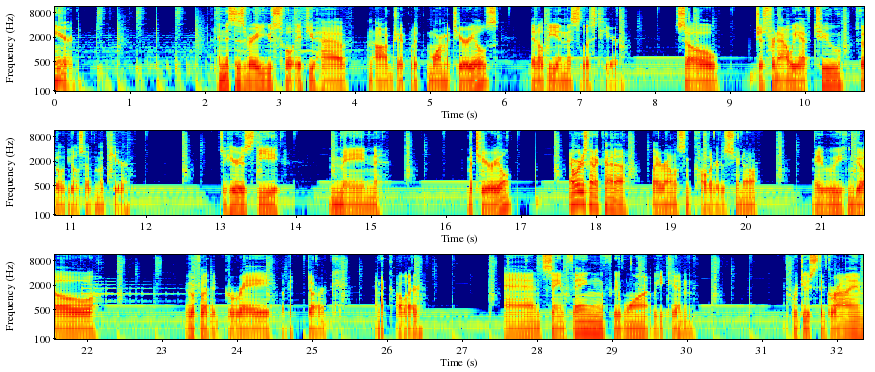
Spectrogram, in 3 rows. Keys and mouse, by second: 0.2 click, 0.6 click, 0.9 click, 1.3 click, 2.1 click, 4.1 drag, 7.0 click, 7.4 click, 8.0 click, 8.4 click, 9.0 click, 9.3 click, 10.6-11.2 drag, 12.3 middle click, 13.6 middle click, 14.4 shift+middle click, 14.6 shift+middle click, 15.0 middle click, 15.4 shift+middle drag, 15.7 shift+middle click, 16.0 shift+middle drag, 16.6 middle click, 19.5-25.7 drag, 26.0 click, 27.7 middle click, 28.9 middle click, 30.0-31.1 drag, 32.2-32.3 drag.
